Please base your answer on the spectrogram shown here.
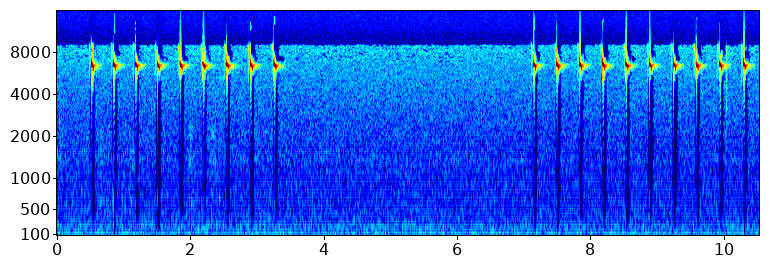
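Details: Korean hairy cricket, 2020 recording: two bursts of eight and nine high, thin chirps, evenly spaced about three a second, separated by a few seconds of near silence with soft low rumble.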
